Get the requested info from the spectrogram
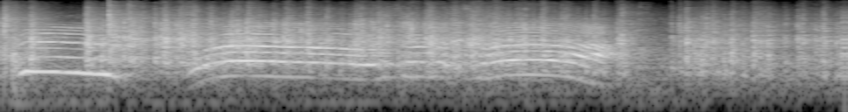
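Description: A ripcord launcher zips as a Beyblade top is launched, then the top spins and rattles against the plastic stadium in a dense run of clicks and scrapes. Two drawn-out, high, rising-and-falling vocal sounds come over it.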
